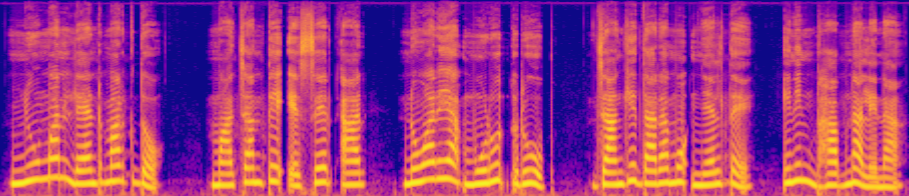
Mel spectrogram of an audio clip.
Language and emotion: Santali, sad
